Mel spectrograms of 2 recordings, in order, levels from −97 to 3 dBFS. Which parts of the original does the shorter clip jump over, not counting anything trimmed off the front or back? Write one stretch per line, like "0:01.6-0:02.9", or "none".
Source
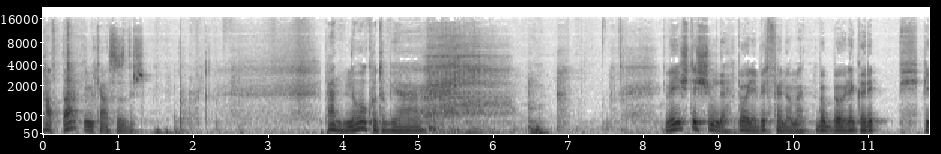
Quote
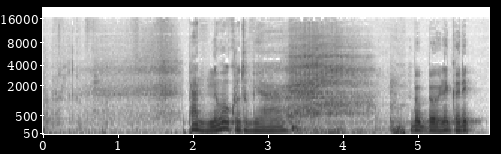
0:06.7-0:10.2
